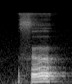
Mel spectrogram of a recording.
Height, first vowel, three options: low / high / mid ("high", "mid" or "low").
mid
